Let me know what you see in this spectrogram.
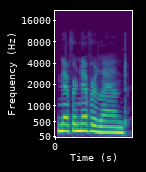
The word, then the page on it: never never land: American English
